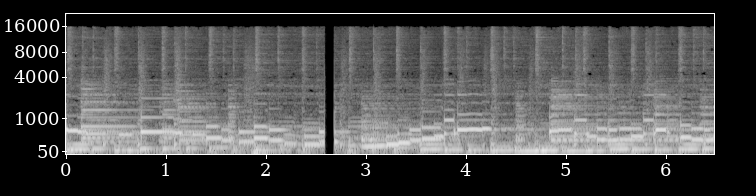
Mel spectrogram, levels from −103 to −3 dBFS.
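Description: From 2.58 to 2.69 s the sound cuts to silence for about 100 ms, then resumes further on, likely a Bluetooth dropout; waveform and spectrogram show a clean, empty gap.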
